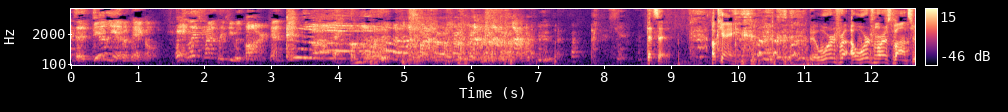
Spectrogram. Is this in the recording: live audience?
yes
